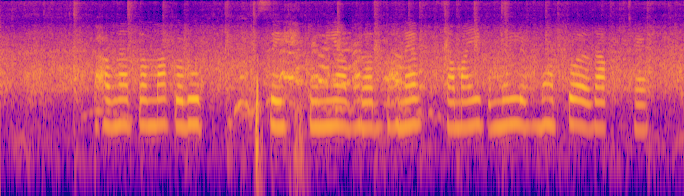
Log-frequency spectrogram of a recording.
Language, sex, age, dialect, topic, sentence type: Magahi, female, 18-24, Northeastern/Surjapuri, banking, statement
